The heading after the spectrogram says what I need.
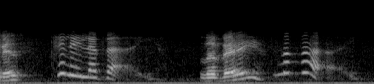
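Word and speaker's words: Levy: LeVay. How do you spell it? LeVay.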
